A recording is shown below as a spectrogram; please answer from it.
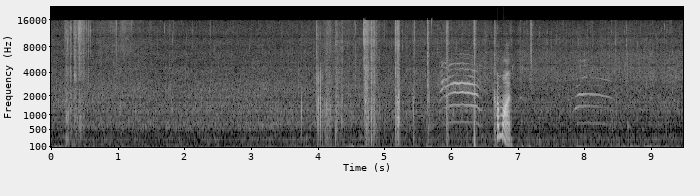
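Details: Black cat Max, coaxed away from the water's edge in Red River, New Mexico, answers with two bright meows late on, the second shorter; a man talks and calls him first, with rustling and a flowing stream.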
